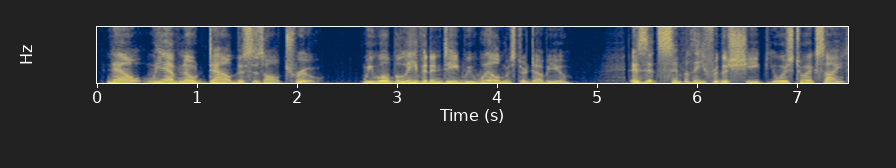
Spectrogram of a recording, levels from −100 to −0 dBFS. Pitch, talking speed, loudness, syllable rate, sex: 160 Hz, 225 wpm, -18 LUFS, 5.5 syllables/s, male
